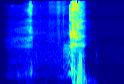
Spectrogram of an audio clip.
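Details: Induced sneeze: a soft indrawn breath, then one loud explosive sneeze burst; a single sneeze.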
